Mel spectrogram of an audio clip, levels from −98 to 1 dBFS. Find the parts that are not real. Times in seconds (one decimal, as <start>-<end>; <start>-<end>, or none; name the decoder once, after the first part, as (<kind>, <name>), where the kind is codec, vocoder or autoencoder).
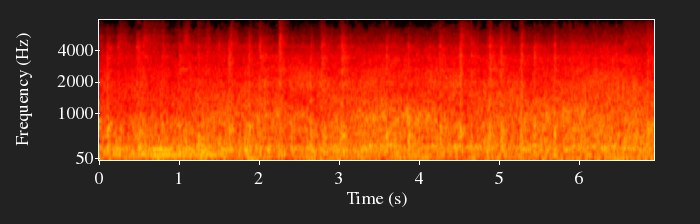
3.7-4.7 (vocoder, Vocos)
